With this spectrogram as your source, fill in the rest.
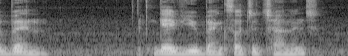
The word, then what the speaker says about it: Benn: point like uh if Connor Benner Oh, why do I keep saying his name wrong, bro? If Connor Ben gave Eubank such a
